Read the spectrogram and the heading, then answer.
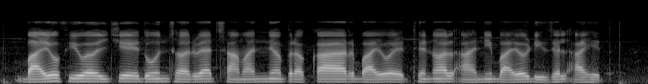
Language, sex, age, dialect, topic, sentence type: Marathi, male, 25-30, Varhadi, agriculture, statement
